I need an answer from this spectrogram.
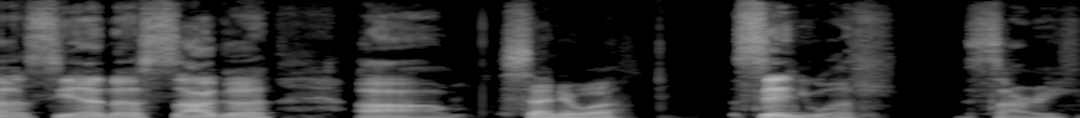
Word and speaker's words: Senua: Even Hellblade 2, Sienna Saga, um, Senua. Senua. Sorry, Senua.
